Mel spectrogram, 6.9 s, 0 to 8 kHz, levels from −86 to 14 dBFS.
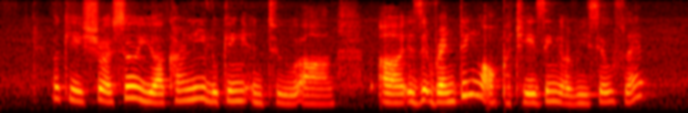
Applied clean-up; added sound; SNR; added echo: none; none; none; none.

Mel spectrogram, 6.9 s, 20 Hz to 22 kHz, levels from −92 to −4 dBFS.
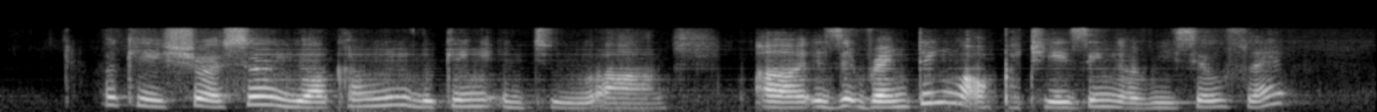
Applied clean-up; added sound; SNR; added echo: neural separator model SepFormer DNS4.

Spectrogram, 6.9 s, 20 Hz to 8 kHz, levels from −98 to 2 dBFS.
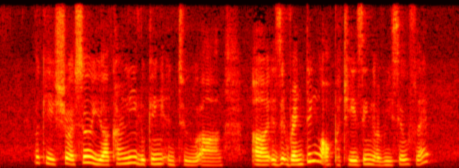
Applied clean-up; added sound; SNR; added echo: neural mask model Resemble Enhance denoiser.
